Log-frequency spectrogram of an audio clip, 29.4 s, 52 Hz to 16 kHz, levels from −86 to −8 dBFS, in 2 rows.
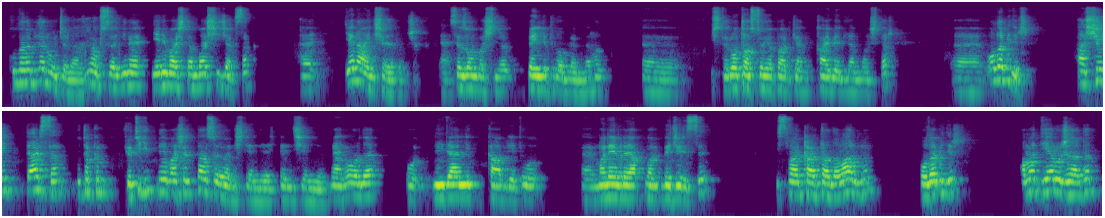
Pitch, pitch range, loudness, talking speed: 150 Hz, 130-180 Hz, -25 LUFS, 110 wpm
